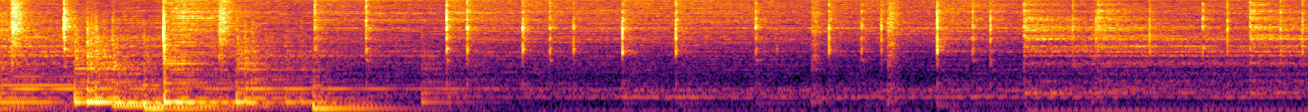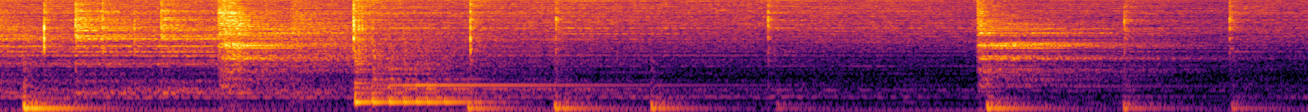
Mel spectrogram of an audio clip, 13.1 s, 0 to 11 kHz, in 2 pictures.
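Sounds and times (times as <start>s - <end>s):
deep resonant drum strikes: 0.0s - 2.4s
cymbal and hi-hat taps: 0.0s - 13.0s
cymbal wash: 0.0s - 13.0s.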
